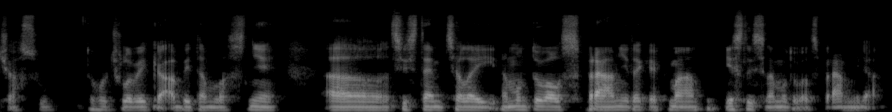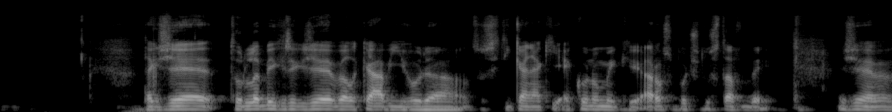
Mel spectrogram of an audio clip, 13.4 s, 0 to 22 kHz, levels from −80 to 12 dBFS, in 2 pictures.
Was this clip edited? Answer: yes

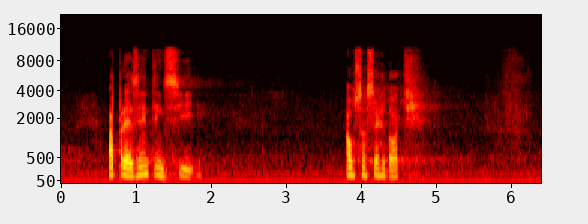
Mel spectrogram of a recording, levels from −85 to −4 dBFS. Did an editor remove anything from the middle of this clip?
no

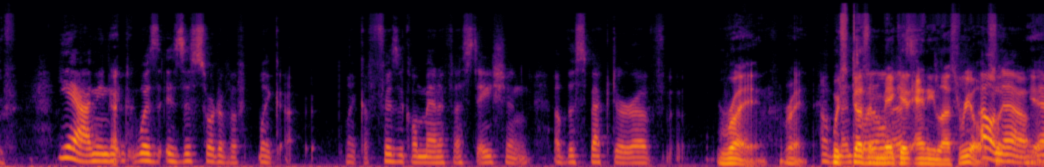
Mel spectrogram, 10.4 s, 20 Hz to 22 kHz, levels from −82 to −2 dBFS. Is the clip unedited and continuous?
yes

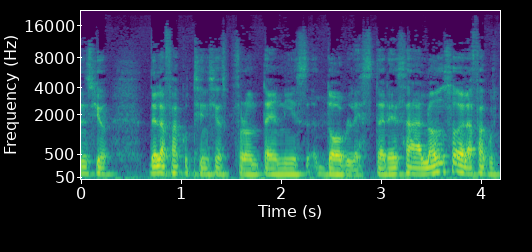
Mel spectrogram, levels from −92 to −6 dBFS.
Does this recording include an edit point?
yes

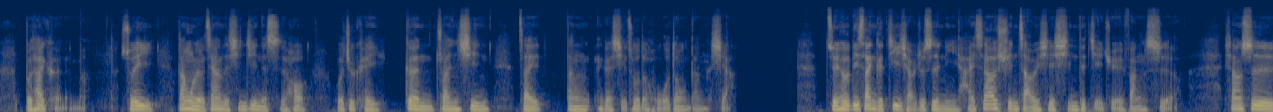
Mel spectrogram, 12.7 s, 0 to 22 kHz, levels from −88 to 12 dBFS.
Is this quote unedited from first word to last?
yes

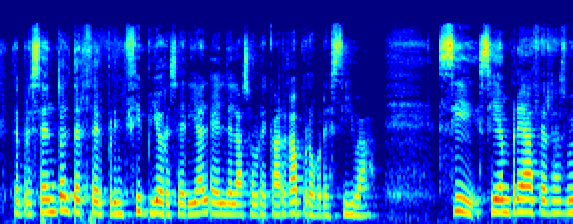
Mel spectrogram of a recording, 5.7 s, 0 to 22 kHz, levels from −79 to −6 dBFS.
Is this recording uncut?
no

